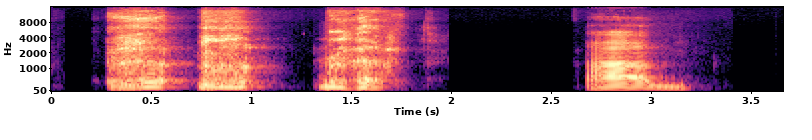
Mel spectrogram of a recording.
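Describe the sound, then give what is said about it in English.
Three harsh coughs from a man come in quick succession, the middle two nearly back to back, followed after a short pause by a brief strained vocal groan, as he coughs up a little blood while bridging a deck of cards. “He coughs up a little bit of blood as he bridges.”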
